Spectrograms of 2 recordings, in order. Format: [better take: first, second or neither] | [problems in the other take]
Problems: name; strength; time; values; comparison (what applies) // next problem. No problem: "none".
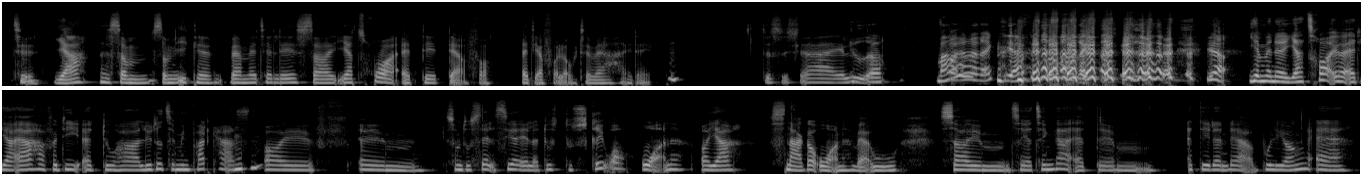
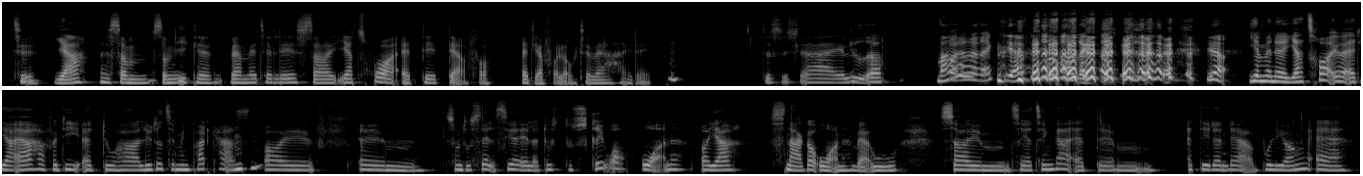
second | distortion; slight; 10 dB below the speech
